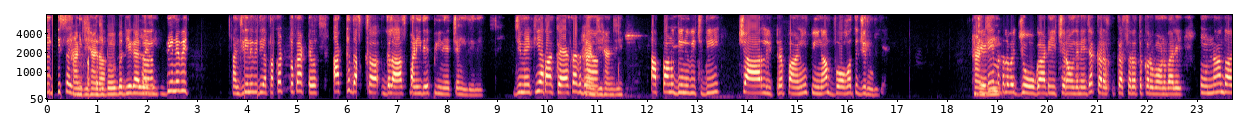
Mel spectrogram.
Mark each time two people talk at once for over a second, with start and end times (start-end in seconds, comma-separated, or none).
0.5-2.2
